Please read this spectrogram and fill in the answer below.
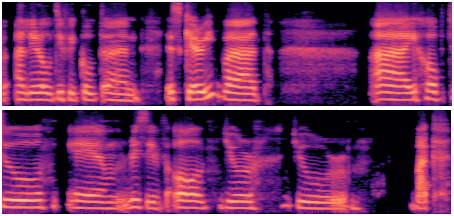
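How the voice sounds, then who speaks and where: Over a quiet background, a woman with a Spanish accent speaks in a monotone, flat intonation, with long, frequent pauses. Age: 40s. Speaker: adult university student. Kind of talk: self-introduction in class. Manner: halting.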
